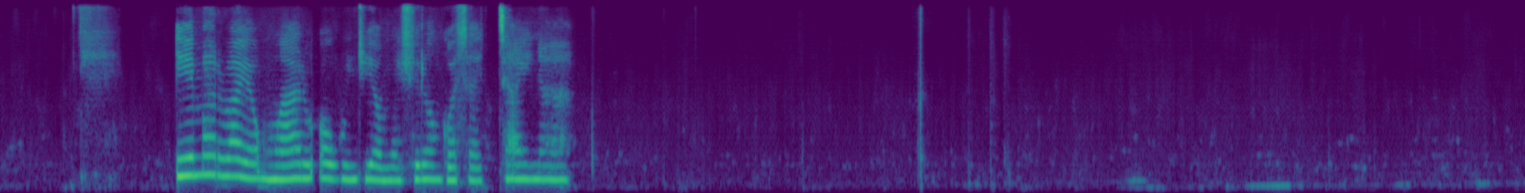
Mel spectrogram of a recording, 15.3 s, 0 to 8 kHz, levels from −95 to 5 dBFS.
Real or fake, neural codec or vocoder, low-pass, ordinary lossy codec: fake; codec, 16 kHz, 2 kbps, X-Codec, HuBERT features, trained on general audio; 7.2 kHz; AAC, 48 kbps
